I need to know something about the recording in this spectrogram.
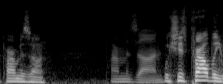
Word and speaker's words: Parmesan: I may have misheard, but I recall Mace having a different pronunciation among a Z, or favoring a Z sound in place of an S.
